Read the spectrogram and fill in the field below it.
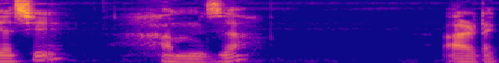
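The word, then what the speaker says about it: ه: হল হামজা আর এটা কি হা একদম ঠান্ডা একদম নরমাল কোন ভারি নেই কোন গোল মতলব বেশি মাখরাজ একদম টেনে বের করা কোন বিষয় নেই এখানে বুঝতে পেরেছেন তাহলে হামজা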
